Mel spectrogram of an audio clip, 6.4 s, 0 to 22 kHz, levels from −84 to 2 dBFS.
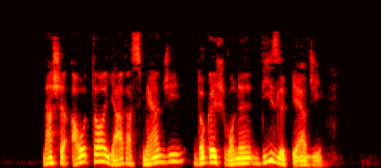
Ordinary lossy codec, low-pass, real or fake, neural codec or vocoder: MP3, 64 kbps; 9.9 kHz; real; none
